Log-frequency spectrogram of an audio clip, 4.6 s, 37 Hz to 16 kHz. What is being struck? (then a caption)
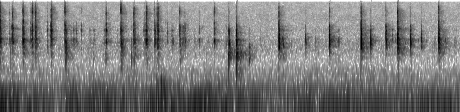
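Plastic game controller. Fingertips rapidly tap the buttons of a hollow white plastic PS4 game controller resting on carpet. About 24 short, dry clicks come in quick, uneven bursts, each bright and clacky around 2 kHz with almost no ring or low end.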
